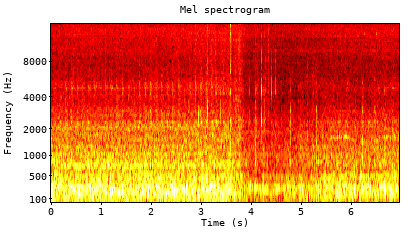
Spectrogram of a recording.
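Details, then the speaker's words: Mercedes-Benz S600 V12 (W140) that hasn't run in a while and has a new wiring harness: smooth, even idle with a steady low hum and no knocks. The throttle pedal feels wrong, it throws an ASR code, and it lacks power. "hasn't ran in a while but you can hear there's no knocks and I can smell of old gas"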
